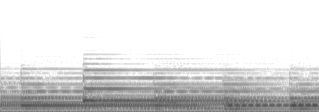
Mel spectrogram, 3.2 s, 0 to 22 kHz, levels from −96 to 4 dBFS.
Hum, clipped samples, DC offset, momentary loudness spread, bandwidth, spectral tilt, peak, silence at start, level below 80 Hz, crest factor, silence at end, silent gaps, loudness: none; under 0.1%; 0.4%; 3 LU; 2.7 kHz; -11.5 dB/octave; -22 dBFS; 0 s; -58 dBFS; 12 dB; 0 s; none; -35 LUFS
